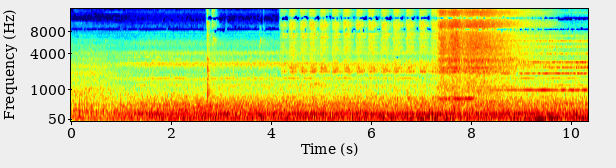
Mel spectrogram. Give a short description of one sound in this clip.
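A train stands idling at a platform with a steady electric hum.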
